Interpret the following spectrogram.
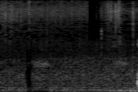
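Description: Grated coconut and shallots roasting in a nonstick pan, a faint, steady sizzling hiss.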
